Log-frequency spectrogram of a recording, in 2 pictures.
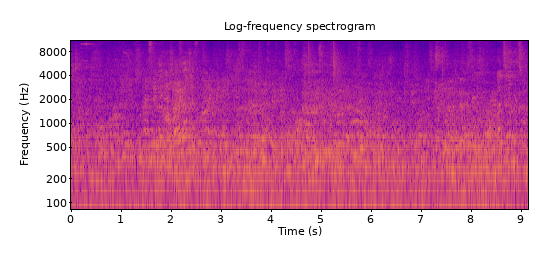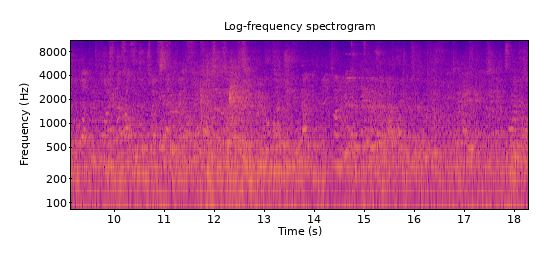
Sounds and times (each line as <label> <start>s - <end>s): crowd 0.0s - 18.2s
